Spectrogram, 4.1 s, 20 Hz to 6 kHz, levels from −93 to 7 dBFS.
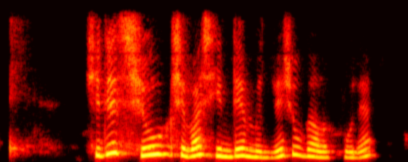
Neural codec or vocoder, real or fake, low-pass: codec, 24 kHz, 0.9 kbps, WavTokenizer, medium speech release version 2; fake; 5.4 kHz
